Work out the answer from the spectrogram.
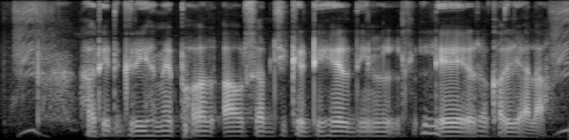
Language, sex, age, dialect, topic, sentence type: Bhojpuri, female, 18-24, Western, agriculture, statement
